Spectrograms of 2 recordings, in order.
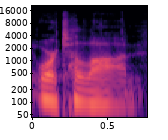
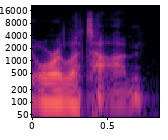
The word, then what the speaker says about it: ortolan: That bird I was thinking of before was the ortolan, not the orlaton. I transposed the two syllables, and for that I am deeply sorry.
